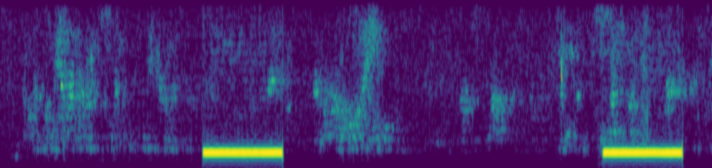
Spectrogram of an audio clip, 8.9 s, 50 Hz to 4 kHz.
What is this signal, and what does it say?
Ringback tone (Europe, 425 Hz), with speech.
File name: out- -2048- - - .31781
